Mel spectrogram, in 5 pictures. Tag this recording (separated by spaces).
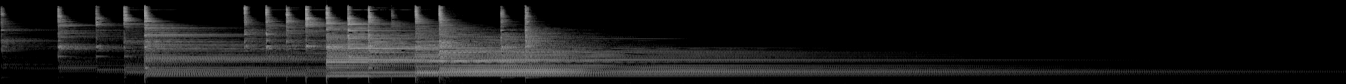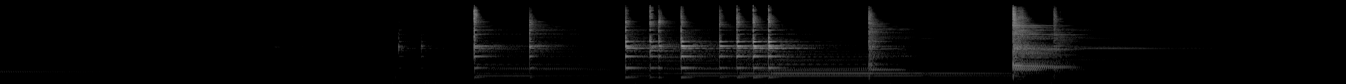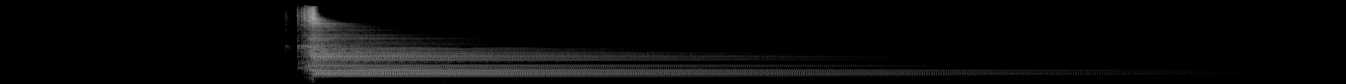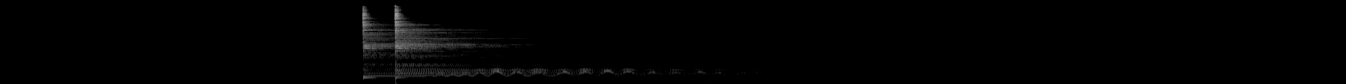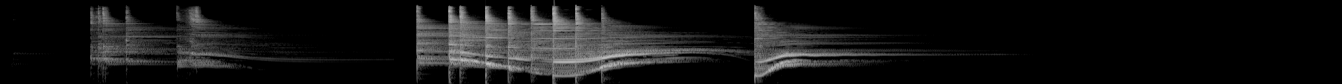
saw blade metal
